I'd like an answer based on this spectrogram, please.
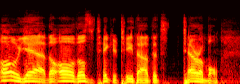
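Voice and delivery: teasing, mocking mimicry of rambling speech. Retelling how a co-host keeps changing her point: imitating a co-host. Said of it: "and she's like".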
